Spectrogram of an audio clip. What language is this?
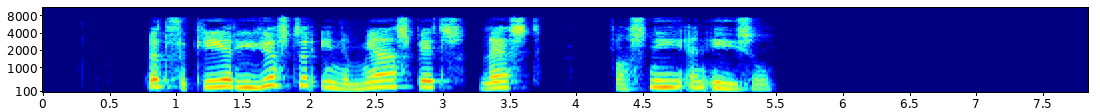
Western Frisian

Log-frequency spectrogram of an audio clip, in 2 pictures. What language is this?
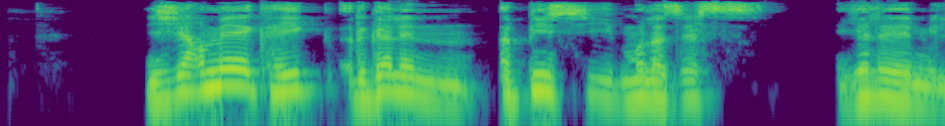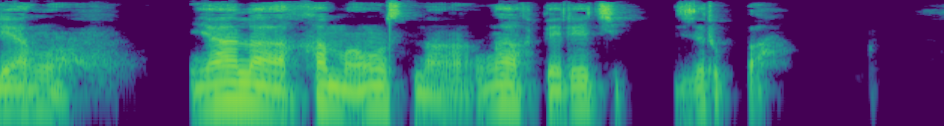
Balti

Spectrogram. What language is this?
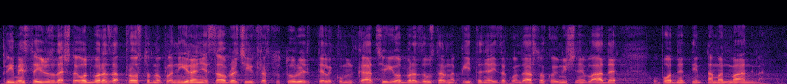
Serbian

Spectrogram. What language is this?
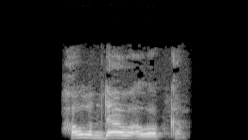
Central Kurdish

